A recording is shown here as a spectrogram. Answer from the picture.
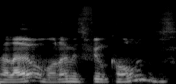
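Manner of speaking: put-on soft Liverpool-accented greeting. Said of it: "Liverpoolian accent".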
